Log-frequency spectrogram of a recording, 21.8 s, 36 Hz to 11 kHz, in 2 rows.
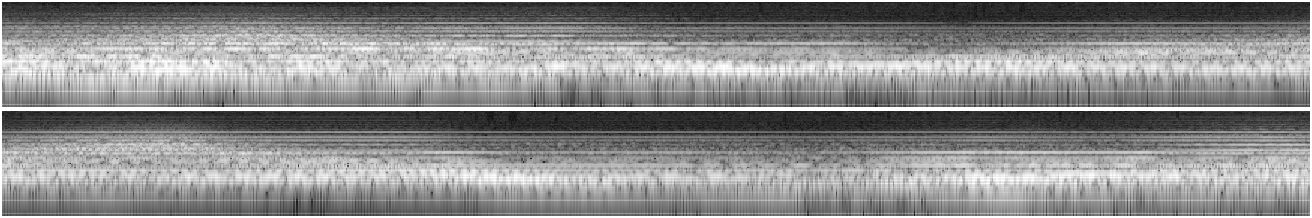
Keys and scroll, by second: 13.4 n.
